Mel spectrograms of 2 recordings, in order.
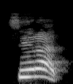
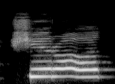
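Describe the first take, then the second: First: The first consonant is plain without vibration. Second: The first consonant is heavy with clear vibration. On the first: The speaker calls it wrong. "pengucapan sod yang tidak ada getaran sehingga terdengar seperti sirat" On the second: The speaker calls it right. "syirot dengan sod yang memiliki getaran jelas"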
